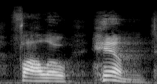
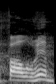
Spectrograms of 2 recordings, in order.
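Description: First: "him" drawn out slow and low; slow right down and land on "him"; stress on HIM. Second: Said in the usual way. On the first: Acted. Elijah challenging the people over Baal, stress on "him". Reads the two options in contrast.

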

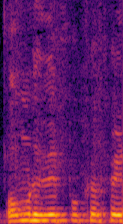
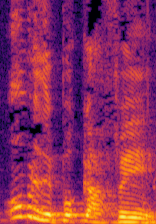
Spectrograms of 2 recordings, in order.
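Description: First: Wrong way. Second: "hombre de poca fe" slow and weighty, stress on hombre; right way. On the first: Preacher showing how Jesus did not say it, soft and offhand. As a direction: toss "hombre de poca fe" away softly. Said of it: "ni siquiera fue de". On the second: Preacher showing how Jesus really said it, slow and firm. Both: Shown as a demonstration.

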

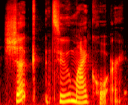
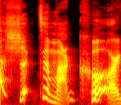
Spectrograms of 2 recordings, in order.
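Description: First: Slow repeat at normal volume; measured emphasis. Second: Loud, drawn-out, higher exclamation; comic emphasis. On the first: Storyteller underlining how shaken she was, slow and measured. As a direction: spell it out slowly, word by word. Repeats the phrase less loudly. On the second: Storyteller exaggerating how shaken she was, loud and drawn out. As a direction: belt it out slowly, stretching CORE. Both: Retold or imitated.

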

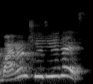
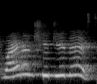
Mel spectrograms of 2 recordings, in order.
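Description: First: Mock nagging. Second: Much higher, pushy mock question; mock nagging. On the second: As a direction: parody the people nagging her. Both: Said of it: "people are like".

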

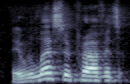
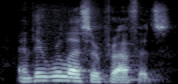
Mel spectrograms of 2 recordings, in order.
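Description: First: "lesser" pitched much higher and louder, falling after; stress on lesser. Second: Said in the usual way. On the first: Shown as a demonstration. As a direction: lean hard on "lesser" to mock the idea.

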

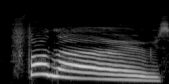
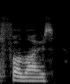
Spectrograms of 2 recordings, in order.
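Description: First: "follows" hugely stretched out; exaggerated, very slow stress on "follows"; emphasis on FOLLOWS. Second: Said in the usual way. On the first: Shown as a demonstration. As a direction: drag out "follows" with a long falling tail. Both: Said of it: "Just emphasis on the word follows".

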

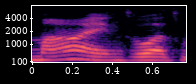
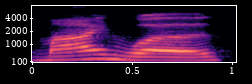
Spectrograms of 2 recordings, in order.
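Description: First: "Mine's" with a soft s tacked on; wrong "Mine's was". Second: "Mine was" with plain "mine", no s; correct "Mine was". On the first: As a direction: slip an s onto "Mine's". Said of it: "but I said". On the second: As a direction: say "Mine" with no s at the end. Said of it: "I was supposed to say". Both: Shown as a demonstration.

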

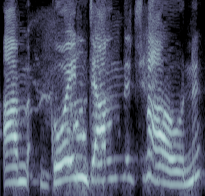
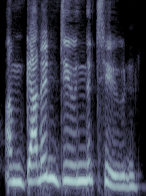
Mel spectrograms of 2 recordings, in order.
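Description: First: Slow, loud, "down the town" in standard vowels; translated out of dialect. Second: Loud, broad Geordie; Geordie accent. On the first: Geordie host explaining to the guest, slow clear "down the town". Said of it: "do you know what that means?". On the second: Geordie host demonstrating for the guest again, broad Geordie accent. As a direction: model the Geordie vowels in "doon" and "tune". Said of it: "Go on, you have a go". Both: Shown as a demonstration.

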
